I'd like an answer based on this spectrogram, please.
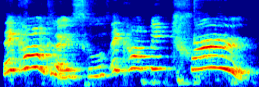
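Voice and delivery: high, loud screeched disbelief. Acted. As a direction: shriek it out in panic. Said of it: "screeched Ivy".

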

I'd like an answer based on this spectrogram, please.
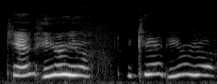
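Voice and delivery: high sing-song call. Real, not acted. Calling to muted friend on screen.

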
